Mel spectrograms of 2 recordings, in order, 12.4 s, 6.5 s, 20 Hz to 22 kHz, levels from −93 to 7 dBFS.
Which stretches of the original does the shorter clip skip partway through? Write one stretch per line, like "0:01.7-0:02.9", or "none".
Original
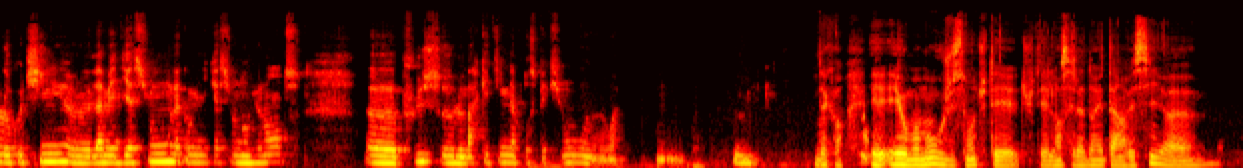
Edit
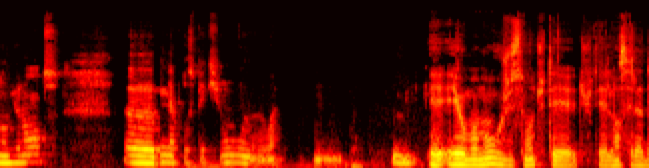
0:04.0-0:05.0
0:07.7-0:08.7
